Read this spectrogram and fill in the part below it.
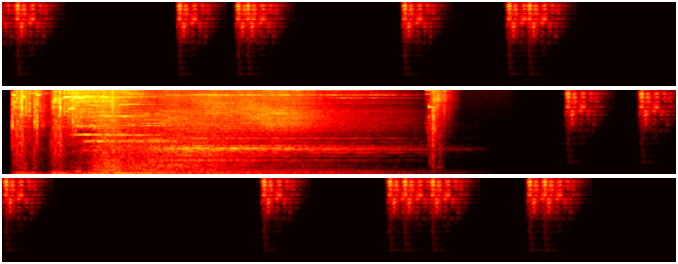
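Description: Soft menu clicks tick as a cursor moves between options.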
